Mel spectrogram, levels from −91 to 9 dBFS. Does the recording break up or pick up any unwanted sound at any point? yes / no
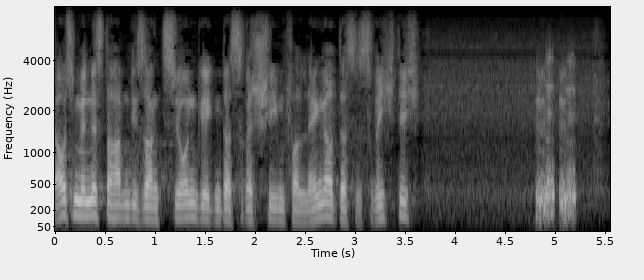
yes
